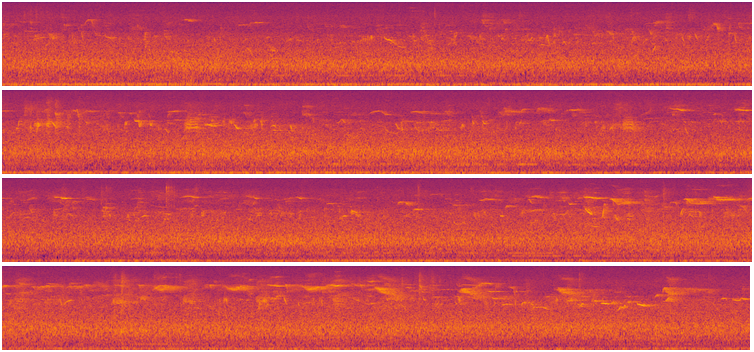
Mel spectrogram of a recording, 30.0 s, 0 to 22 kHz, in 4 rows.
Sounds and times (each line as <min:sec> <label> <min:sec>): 0:00.0 bird sound 0:29.9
